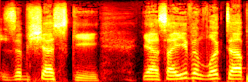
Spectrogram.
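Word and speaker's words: Zbyszewski: go okay and it was written by Paul jeski oh I I butchered that and I practiced before you did you did it oh well before we recorded zesi zesi yes I even looked up how to pronounce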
